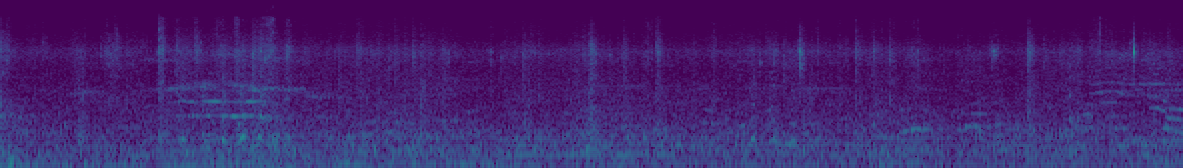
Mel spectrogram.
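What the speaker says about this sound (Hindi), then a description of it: "रेशम मुलायम बुने हुए जिस्म का कबूतर है" Anmol-breed pigeons coo softly and intermittently in a loft, low murmuring calls blending with a steady ambient hiss and occasional faint background voices.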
